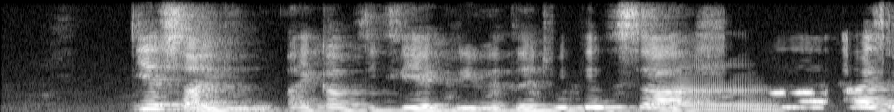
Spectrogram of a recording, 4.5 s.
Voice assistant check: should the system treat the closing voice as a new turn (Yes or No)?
No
